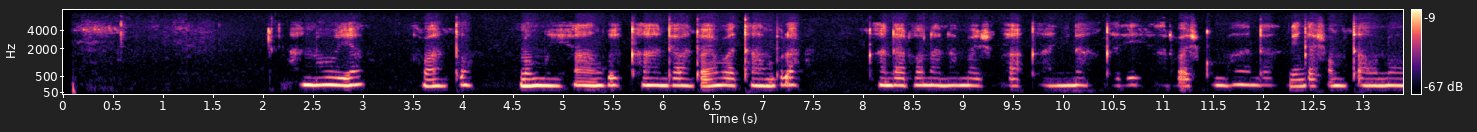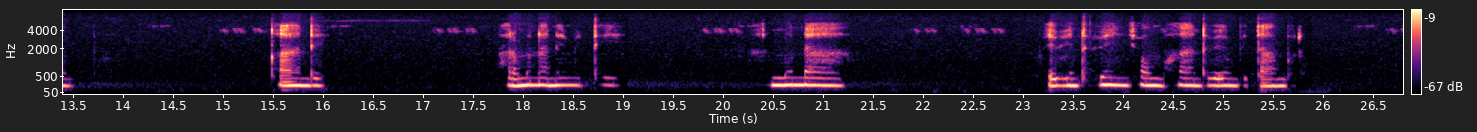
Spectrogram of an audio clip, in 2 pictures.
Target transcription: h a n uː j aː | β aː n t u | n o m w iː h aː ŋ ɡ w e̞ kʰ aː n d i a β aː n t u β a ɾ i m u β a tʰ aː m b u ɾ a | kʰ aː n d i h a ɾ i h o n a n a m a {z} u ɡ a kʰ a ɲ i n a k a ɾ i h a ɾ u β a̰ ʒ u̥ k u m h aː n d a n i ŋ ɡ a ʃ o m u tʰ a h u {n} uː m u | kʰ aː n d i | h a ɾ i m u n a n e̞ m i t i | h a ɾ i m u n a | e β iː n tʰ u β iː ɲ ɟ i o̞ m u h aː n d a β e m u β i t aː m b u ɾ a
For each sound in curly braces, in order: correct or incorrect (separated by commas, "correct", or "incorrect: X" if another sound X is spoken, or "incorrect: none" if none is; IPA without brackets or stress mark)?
incorrect: ʒ, correct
